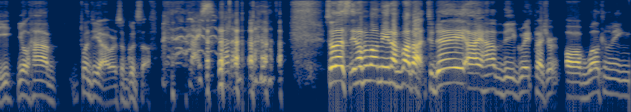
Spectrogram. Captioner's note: laughs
